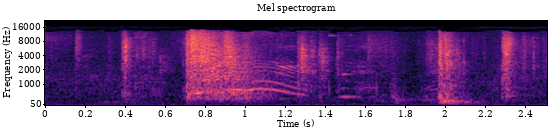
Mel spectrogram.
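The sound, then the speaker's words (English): A door being forced open with a shoulder push, heard as a heavy slamming thud followed by a second, sharper thump a little over a second later, both loud against an otherwise quiet background. “Tom pushes on the door with his shoulder and manages to break in.”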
